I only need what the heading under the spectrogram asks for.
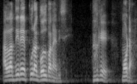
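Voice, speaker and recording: A young male teacher with a Bangladeshi Bengali accent. His voice sits a little high, and he talks in a loose, repetitive explaining style. He keeps rephrasing things and putting questions to his class. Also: lively intonation, fairly quick, darkish tone. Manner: repetitive, restates lines in plain colloquial words, asks rhetorical questions.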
